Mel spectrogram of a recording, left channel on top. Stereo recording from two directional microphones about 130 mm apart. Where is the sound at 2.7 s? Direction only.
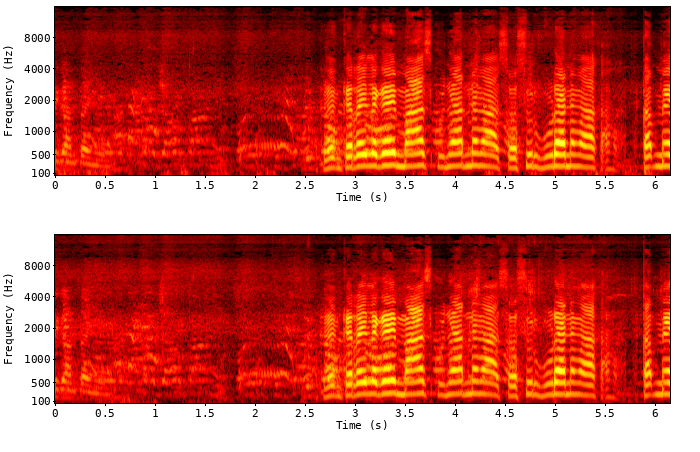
20° left (ahead or behind).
